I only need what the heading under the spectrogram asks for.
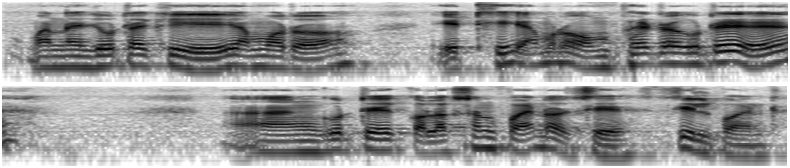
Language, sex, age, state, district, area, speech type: Odia, male, 30-45, Odisha, Subarnapur, urban, spontaneous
